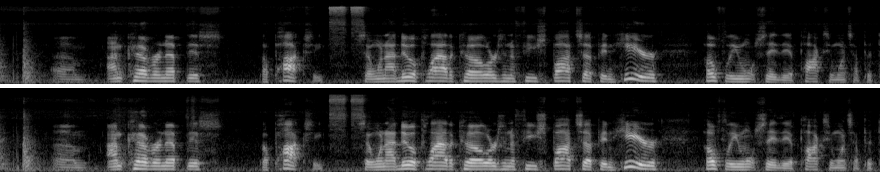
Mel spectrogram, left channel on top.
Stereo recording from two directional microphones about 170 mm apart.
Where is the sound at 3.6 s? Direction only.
35° left (ahead or behind).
